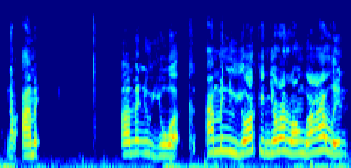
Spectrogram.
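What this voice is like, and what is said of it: Poor put-on New York accent. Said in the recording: “I'm bad at accents”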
